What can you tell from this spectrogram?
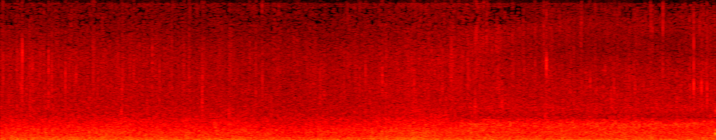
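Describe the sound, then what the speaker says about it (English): Heavy rain pours down steadily during a severe storm in Miami, Florida, a dense, even roar of drops on surfaces with no break. "Florida is very used to getting heavy rain like this"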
